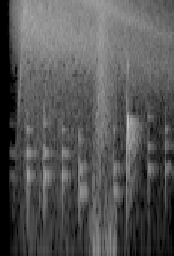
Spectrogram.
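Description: Short logo intro sting: a quick run of short plucked, plopping notes, about four a second, over a whooshing hiss, ending on a louder note that rises in pitch near the end.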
